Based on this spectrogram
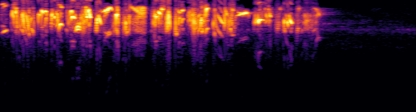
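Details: European serin feeding on cabbage seeds in a backyard, singing a fast, jingling, high-pitched buzzy trill of tightly packed notes lasting about a second and a half, then silence.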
